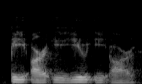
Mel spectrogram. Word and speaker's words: Breuer: Breuer is my surname, Breuer. The challenge with that is it's hard to pronounce, Breuer, and it's very difficult to spell. Is the U a U or a W?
